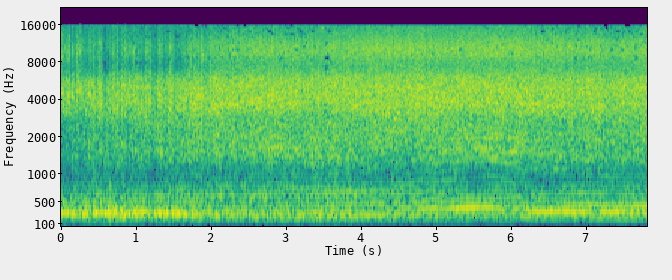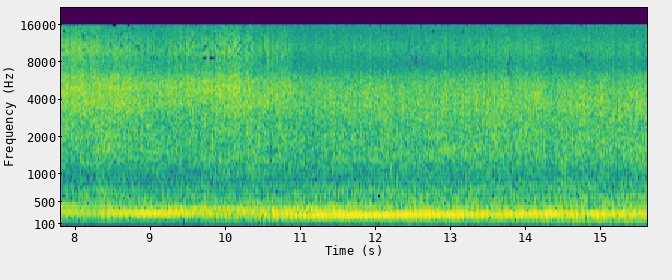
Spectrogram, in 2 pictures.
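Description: Drag-racing car's engine at full throttle on a quarter-mile pass. The engine note shifts in pitch in several steps over a steady hiss of wind and tape noise.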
